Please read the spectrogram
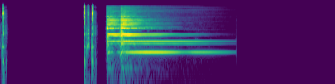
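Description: Subscribe-button animation sound effect: a mouse click, a quick double click about a second in, then a notification bell ding that rings out and fades over about a second and a half.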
